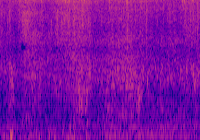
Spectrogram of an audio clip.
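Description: Quiet waterside ambience: a low, steady rumble of light wind on the microphone over calm estuary water.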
